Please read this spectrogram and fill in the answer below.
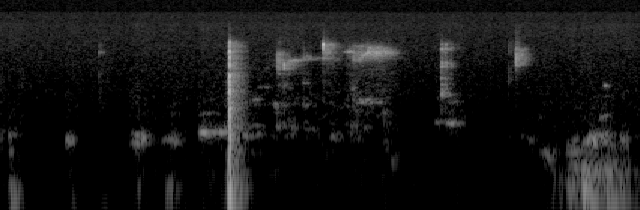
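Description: Near silence, broken by one sharp click about a second and a half in, followed by a few fainter ticks and rustles.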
